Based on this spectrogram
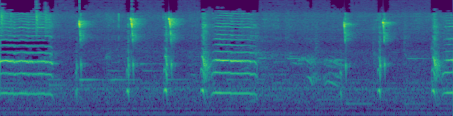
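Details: Male Siamese fireback singing at Antwerp Zoo, Belgium: drawn-out, nasal, mewing notes broken by short, sharp bursts about every half second, over a steady low hum.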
